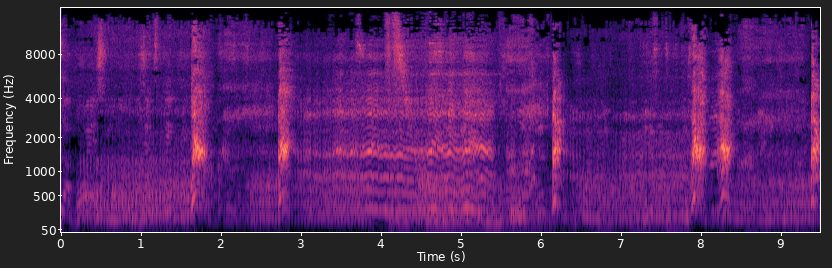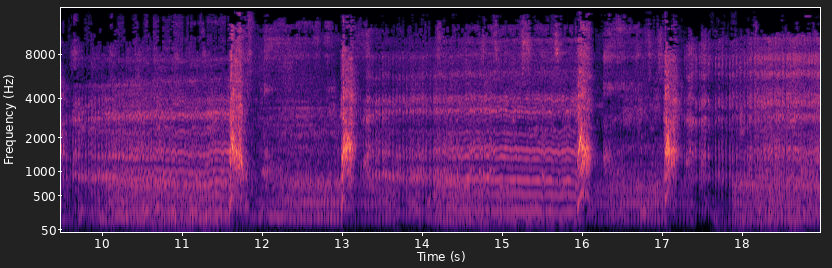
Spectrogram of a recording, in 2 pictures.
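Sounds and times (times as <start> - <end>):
dog barking: 1.6 - 2.0, 2.7 - 3.0, 7.9 - 8.4, 9.4 - 9.6, 11.6 - 11.9, 13.0 - 13.3, 15.9 - 16.2, 17.0 - 17.4.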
